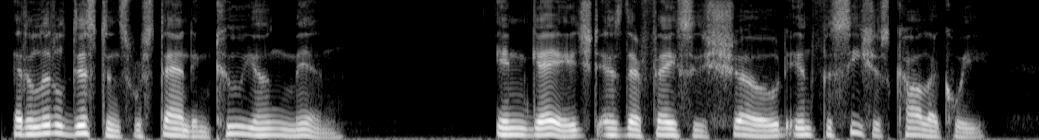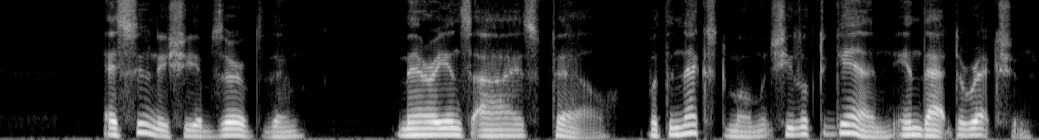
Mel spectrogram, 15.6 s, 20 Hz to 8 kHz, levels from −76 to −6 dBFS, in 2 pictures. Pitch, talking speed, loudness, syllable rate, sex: 125 Hz, 140 wpm, -19 LUFS, 4.7 syllables/s, male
